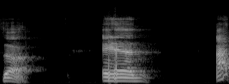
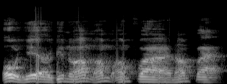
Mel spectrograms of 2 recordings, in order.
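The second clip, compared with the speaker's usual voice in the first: fake fine; 3 semitones lower than usual. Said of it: "where you lie and you say".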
